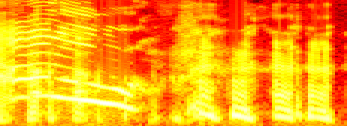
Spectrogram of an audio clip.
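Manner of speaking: sharp, high yelping tennis grunt. Retold or imitated. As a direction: let out a shrill grunt like a tennis player mid-swing. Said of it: "tennis grunt".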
